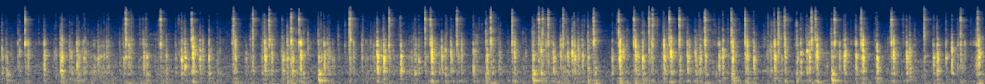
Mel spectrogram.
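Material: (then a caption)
Plastic. Fingertips type steadily on the keys of a full-size backlit plastic RGB computer keyboard. The rapid, short clicks and clacks are bright and dry, each dying away almost at once, with very little low end.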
